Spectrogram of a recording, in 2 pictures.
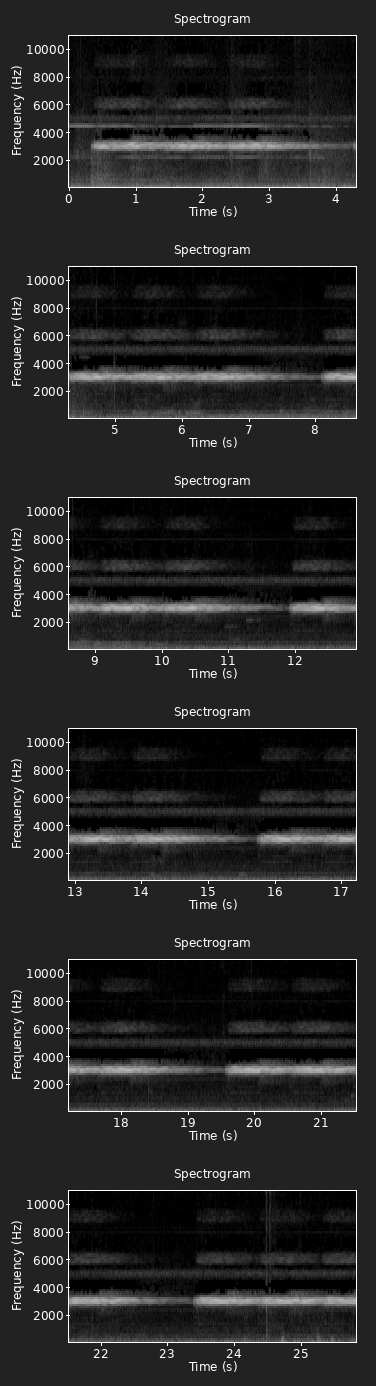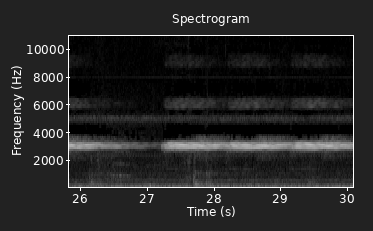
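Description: Hangar fire alarm sounding during a test: a high tone repeating in long blasts of about three and a half seconds, each followed by a short break.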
